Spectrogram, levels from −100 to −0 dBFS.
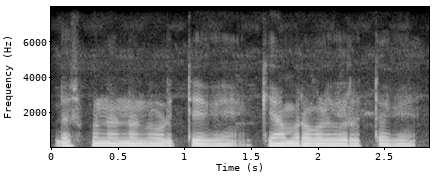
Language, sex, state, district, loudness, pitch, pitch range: Kannada, male, Karnataka, Koppal, -17 LUFS, 105 Hz, 105-110 Hz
